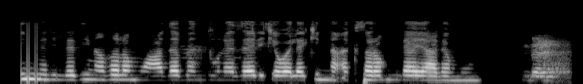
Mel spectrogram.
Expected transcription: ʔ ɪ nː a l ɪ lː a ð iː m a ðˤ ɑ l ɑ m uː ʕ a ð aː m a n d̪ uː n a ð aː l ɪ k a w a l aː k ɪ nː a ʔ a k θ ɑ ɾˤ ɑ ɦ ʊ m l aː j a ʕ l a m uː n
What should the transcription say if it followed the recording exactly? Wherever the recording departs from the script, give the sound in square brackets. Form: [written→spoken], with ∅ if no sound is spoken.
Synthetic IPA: ʔ ɪ nː a l ɪ lː a ð iː [m→n] a ðˤ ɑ l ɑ m uː ʕ a ð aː [m→b] a n d̪ uː n a ð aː l ɪ k a w a l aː k ɪ nː a ʔ a k θ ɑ ɾˤ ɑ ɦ ʊ m l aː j a ʕ l a m uː n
